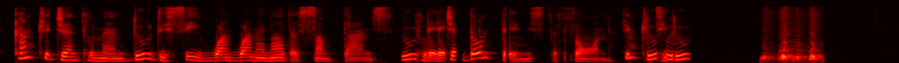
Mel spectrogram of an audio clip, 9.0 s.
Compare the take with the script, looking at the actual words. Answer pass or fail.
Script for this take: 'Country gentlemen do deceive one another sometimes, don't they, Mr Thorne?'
fail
